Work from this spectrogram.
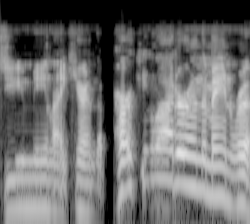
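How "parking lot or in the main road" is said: ordinary talk, nothing marked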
